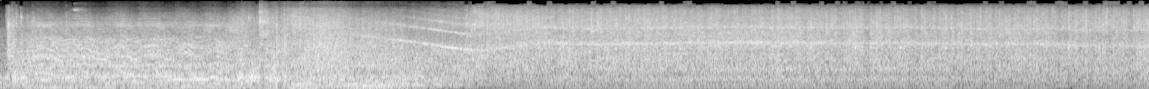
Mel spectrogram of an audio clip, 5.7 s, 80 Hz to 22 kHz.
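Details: Cadotto Racing 3,500 HP blown Hemi Ram race truck restarted after all-night rebuild following a 3-second pass, battery possibly low: starter whirs, engine catches with a bark into a steady, even, lopey idle; healthy.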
